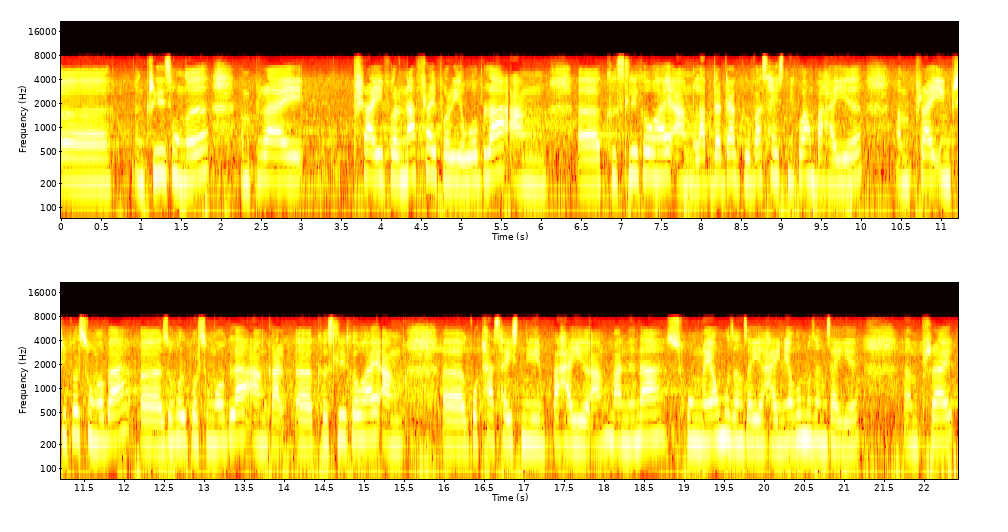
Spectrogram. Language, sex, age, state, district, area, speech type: Bodo, female, 18-30, Assam, Chirang, urban, spontaneous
